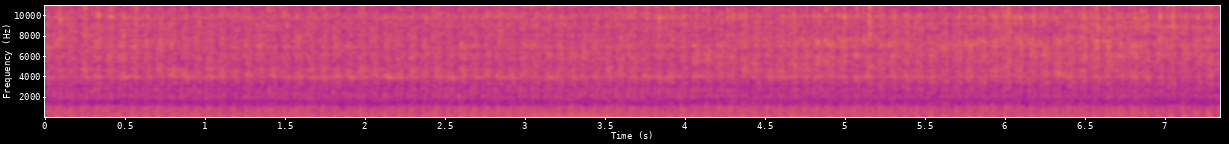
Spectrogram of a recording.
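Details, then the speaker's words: 1975 Honda CB200T twin: uneven lumpy idle with irregular firing and backfire pops, hunting high then dropping; owner suspects one cylinder ran out of fuel, carbs may need adjusting. "It was backfiring a little bit, which kind of worries me a little bit. and it was revving up really high and then all of a sudden it just revved down."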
